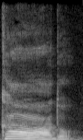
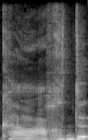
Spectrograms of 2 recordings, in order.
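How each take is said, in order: First: It is said Japanese-style with a lengthened vowel. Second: It is said with a French-style R.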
